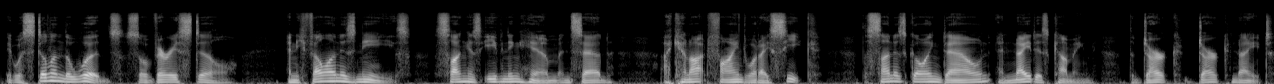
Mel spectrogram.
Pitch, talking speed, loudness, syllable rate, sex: 105 Hz, 185 wpm, -21 LUFS, 4.2 syllables/s, male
